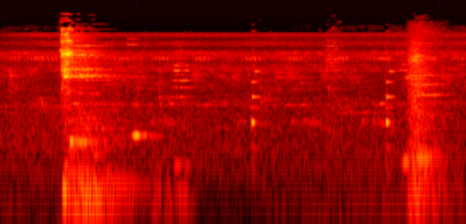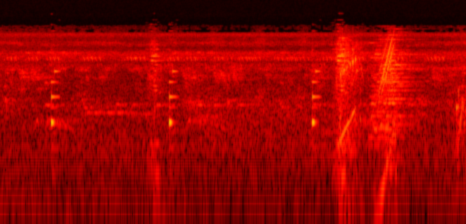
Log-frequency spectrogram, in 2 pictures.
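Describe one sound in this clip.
Soft swishing chimes sound as menu pages flip.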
